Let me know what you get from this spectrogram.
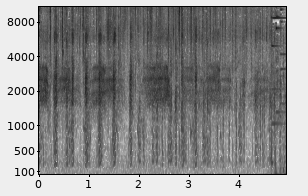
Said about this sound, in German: Zum Glück konnte ich dann noch Enten aufnehmen.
